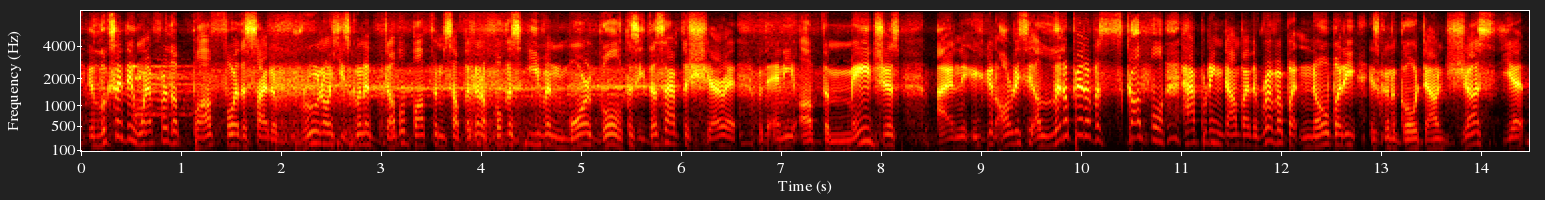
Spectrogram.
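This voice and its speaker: A man casting an esports match, analytical and energetic, short of breath behind a mask. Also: a little high, fairly quick, no room sound, poor audio. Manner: energetic, analytical, laughs easily. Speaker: esports caster. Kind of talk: esports commentary.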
